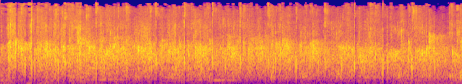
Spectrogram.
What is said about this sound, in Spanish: un fuerte aplauso.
